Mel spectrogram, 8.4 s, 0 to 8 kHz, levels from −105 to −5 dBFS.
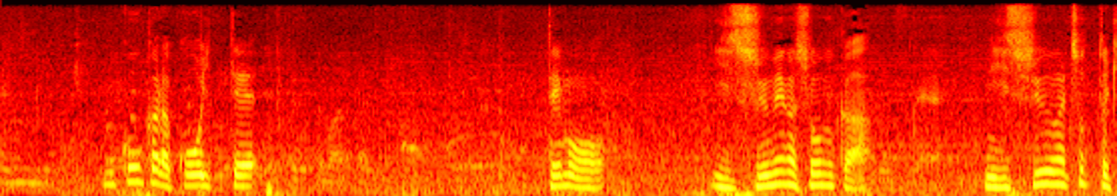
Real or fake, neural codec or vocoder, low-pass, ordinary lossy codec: real; none; 7.2 kHz; AAC, 48 kbps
